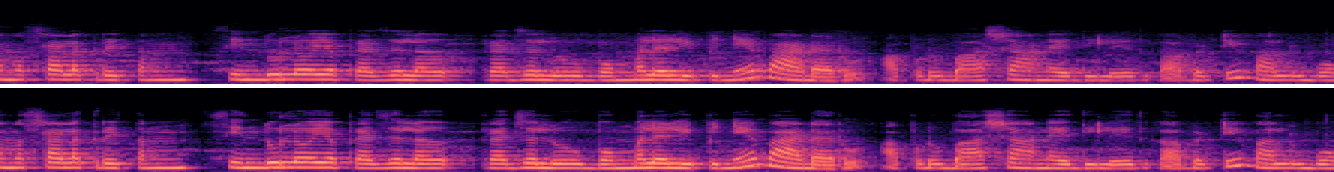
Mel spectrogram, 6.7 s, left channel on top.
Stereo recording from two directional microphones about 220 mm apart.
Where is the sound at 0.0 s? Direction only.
45° right (ahead or behind).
